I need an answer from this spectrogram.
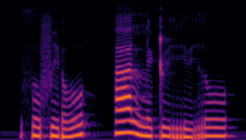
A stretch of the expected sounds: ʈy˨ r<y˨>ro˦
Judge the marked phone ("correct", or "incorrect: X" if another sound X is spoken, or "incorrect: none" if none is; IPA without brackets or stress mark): correct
